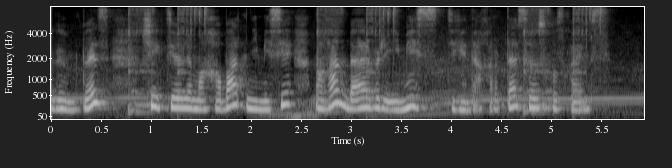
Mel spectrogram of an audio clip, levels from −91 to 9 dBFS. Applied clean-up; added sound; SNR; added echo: none; Car + Fart; 15 dB; none.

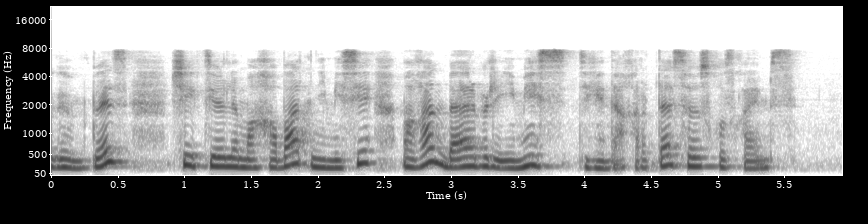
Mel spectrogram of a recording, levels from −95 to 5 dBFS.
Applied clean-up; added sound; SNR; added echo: none; none; none; none.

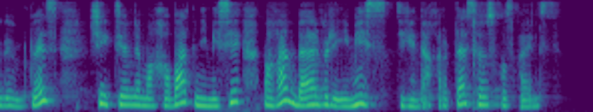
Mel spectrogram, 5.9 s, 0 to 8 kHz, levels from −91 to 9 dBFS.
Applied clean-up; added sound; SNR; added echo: neural mask model DeepFilterNet 3.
